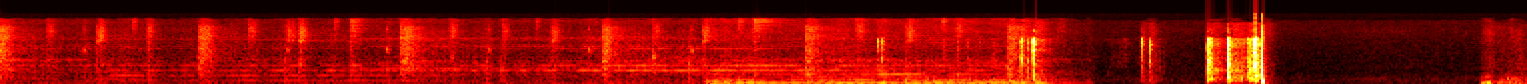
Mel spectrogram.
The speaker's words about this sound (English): I think he hung up. I just heard it go out. Yeah, I heard clicking.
